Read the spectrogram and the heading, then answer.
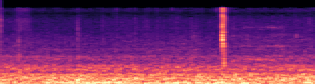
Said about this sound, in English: I'm in a separate truck from my boyfriend, so I again apologize if there's any background noise.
